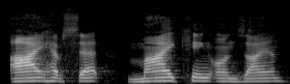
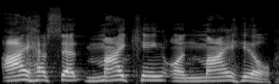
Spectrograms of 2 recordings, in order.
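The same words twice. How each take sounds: First: Said in the usual way. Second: "I" stressed, slower and louder; "I" punched, the line slowed and raised; emphatic I. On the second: Shown as a demonstration. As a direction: hit "I" and "my" with weight. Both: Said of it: "it's emphatic".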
